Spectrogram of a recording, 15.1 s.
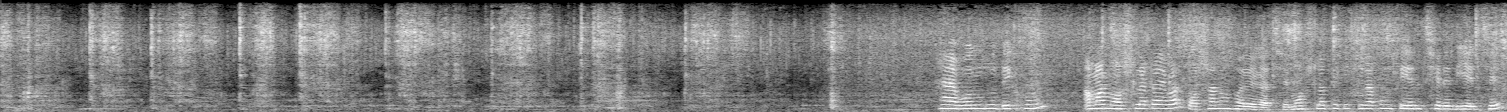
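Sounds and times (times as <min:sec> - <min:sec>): spatula scraping and knocking pan: 0:00.0 - 0:08.6, 0:09.8 - 0:15.0
spice paste sizzling in oil: 0:00.0 - 0:15.0.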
